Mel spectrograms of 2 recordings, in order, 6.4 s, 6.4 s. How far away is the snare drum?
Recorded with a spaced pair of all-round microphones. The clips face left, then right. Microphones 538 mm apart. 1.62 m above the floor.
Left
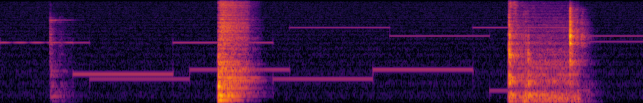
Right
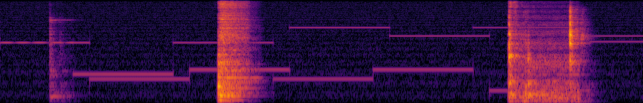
About 2.5 m.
